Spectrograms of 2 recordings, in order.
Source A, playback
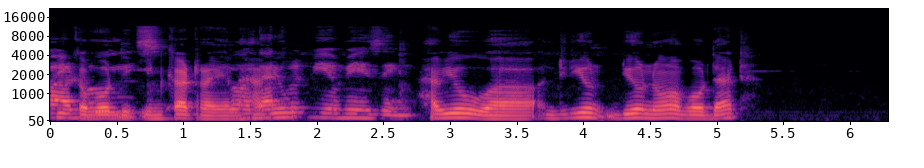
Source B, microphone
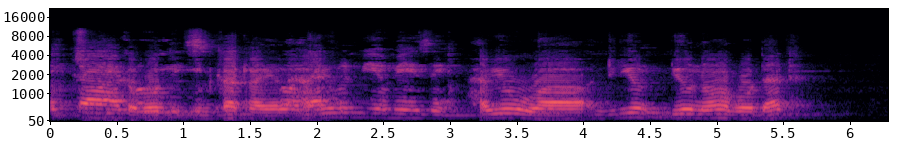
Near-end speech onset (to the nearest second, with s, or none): none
